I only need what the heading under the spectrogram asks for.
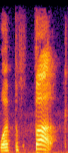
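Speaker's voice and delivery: whispered muttering under breath. Peeking around a corner at another vampire: whispered curse under breath. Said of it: "whisper some curses under my breath".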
